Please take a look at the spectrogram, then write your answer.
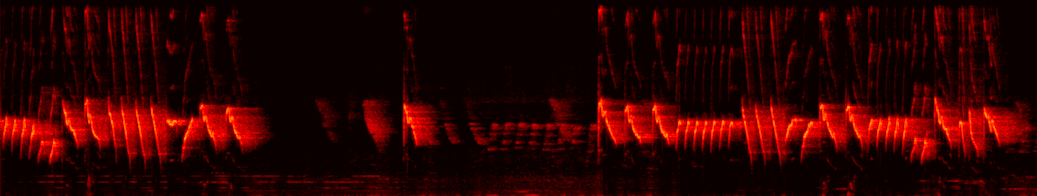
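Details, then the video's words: Wild white-eye song, used as a lure to train young white-eyes: rapid, high, chattering runs of sweet twittering notes, a pause of scattered chips near the middle, then the busy twittering resumes. "suara burung pleci ngalas untuk pancingan pleci bahan"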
